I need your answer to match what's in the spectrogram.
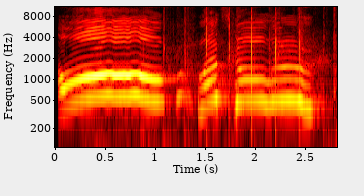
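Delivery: loud high cheer; cheering shout. Real, not acted. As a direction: yell it for the winner. Cheering winner.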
